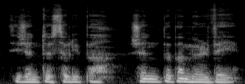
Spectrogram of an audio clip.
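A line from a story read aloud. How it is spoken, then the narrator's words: Sorrowful tone. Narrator (French): dit-il d'un ton chagrin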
